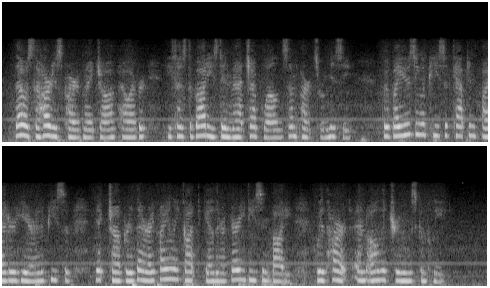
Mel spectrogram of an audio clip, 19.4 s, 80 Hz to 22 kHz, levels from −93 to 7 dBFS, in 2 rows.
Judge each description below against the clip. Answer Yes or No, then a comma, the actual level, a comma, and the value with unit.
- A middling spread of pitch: No, narrow, 2.2 semitones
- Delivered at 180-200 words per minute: No, average, 160 wpm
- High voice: Yes, high, 240 Hz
